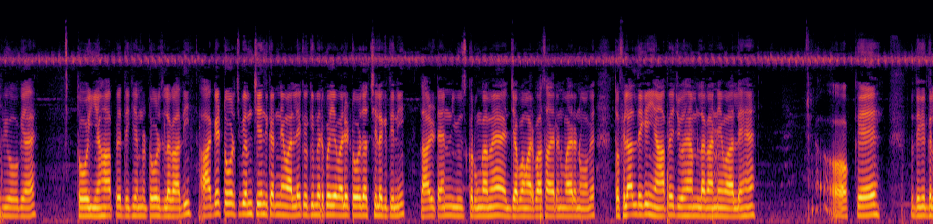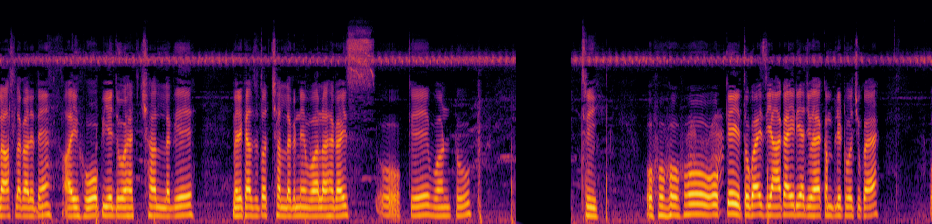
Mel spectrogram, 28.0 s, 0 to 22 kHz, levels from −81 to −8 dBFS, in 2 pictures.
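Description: The audio has a rebuffering stall at 21.74 s: the sound drops to silence until 22.57 s, then picks up exactly where it left off. The player ran dry of downloaded data and waited for more, so nothing's missing, but about 0.83 s of dead air gets added.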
